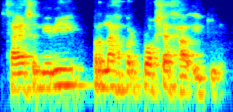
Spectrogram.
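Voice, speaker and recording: A man's voice: fairly high pitch, normal speed. A man, a guest giving earnest, preachy personal testimony with frequent hesitations. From Karangasem, Bali. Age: 40s. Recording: dull lo-fi sound.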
